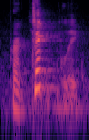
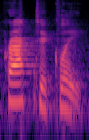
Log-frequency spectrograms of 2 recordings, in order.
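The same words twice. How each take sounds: First: The stress is on the second syllable. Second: The stress is on the first syllable. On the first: The speaker calls it wrong. "If it's three two, it's like this" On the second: The speaker calls it right. "If it's three one, it looks like this"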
